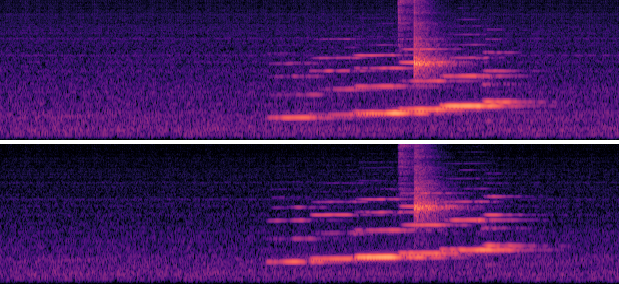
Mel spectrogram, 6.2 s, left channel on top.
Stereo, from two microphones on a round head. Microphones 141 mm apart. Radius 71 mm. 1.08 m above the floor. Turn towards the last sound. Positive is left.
turn(degrees=65)  # may be behind; listen again after turning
